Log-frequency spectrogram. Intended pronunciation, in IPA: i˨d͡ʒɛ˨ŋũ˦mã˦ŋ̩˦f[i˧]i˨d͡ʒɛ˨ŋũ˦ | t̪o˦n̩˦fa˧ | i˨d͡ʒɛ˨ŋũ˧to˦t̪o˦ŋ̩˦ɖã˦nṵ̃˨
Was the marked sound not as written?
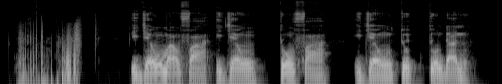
yes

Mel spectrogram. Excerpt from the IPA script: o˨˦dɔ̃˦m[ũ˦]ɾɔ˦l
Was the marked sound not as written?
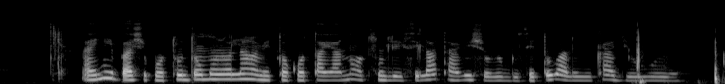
yes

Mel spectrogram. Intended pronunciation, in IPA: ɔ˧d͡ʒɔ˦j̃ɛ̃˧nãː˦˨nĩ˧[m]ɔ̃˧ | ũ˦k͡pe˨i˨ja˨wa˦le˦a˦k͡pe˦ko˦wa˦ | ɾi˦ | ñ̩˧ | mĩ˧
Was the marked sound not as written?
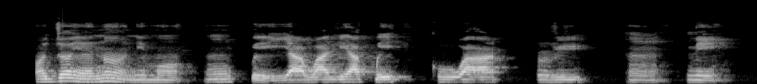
no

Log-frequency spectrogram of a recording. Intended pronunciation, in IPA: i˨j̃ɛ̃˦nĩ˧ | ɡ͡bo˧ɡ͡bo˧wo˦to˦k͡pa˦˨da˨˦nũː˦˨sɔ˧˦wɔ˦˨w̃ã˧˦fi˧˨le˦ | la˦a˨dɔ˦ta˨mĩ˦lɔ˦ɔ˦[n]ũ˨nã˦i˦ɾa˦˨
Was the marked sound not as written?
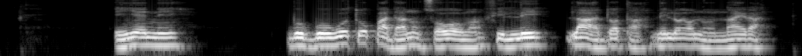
no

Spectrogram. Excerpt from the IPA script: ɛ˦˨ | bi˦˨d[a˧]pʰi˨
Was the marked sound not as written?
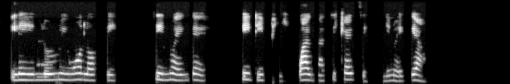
yes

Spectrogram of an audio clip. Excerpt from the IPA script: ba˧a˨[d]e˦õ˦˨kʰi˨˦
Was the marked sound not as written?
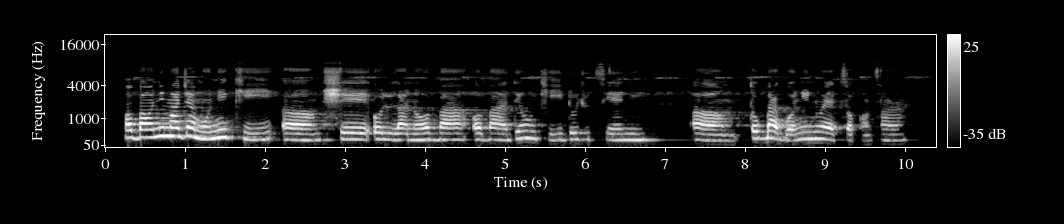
no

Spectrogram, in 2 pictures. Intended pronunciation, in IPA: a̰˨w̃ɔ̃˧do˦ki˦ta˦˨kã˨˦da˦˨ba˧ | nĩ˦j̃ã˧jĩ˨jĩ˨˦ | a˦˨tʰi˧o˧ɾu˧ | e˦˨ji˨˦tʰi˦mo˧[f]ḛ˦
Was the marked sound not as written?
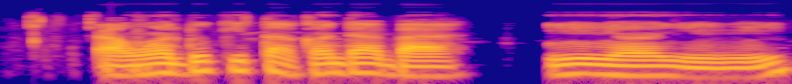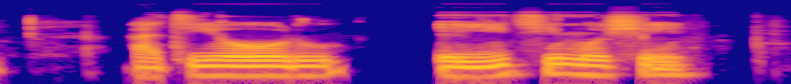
yes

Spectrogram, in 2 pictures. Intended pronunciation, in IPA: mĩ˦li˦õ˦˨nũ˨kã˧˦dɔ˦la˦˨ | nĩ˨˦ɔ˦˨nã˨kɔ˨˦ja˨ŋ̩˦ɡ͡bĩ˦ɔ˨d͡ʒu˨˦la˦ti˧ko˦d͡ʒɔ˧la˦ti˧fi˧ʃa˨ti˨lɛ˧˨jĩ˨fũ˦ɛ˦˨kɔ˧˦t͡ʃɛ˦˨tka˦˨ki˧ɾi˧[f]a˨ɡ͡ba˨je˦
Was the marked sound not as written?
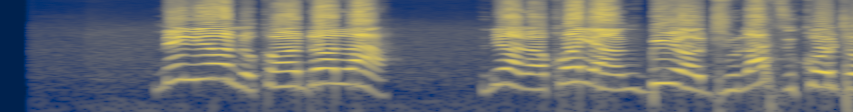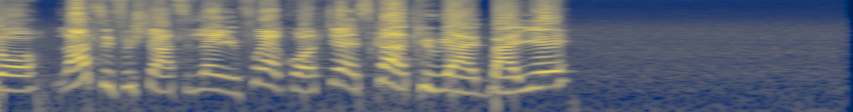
yes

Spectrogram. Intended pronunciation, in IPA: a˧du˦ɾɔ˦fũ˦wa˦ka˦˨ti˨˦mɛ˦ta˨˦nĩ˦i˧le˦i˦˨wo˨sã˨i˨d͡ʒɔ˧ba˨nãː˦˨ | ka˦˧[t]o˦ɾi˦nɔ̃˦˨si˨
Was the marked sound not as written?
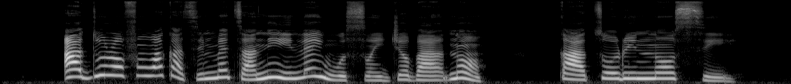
no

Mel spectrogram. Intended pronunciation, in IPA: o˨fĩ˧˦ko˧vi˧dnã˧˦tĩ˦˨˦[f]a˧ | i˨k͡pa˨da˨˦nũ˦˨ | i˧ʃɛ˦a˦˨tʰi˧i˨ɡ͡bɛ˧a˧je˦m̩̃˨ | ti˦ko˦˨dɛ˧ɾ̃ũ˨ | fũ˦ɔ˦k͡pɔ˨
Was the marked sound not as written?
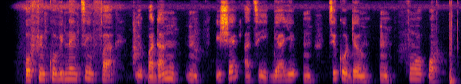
no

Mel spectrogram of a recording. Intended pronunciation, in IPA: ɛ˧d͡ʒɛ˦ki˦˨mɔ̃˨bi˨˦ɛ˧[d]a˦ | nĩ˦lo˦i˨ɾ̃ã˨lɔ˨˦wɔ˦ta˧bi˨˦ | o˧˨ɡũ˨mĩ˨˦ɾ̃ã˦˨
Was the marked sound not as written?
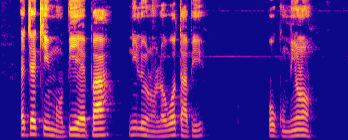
yes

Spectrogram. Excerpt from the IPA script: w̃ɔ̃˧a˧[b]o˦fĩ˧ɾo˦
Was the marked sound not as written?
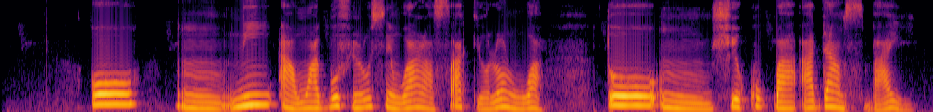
yes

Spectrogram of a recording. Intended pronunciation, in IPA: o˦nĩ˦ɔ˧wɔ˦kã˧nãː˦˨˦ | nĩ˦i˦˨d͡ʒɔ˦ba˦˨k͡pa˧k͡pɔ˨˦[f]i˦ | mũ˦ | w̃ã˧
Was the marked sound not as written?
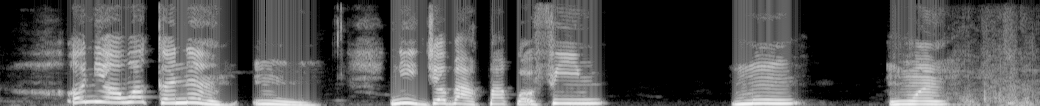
no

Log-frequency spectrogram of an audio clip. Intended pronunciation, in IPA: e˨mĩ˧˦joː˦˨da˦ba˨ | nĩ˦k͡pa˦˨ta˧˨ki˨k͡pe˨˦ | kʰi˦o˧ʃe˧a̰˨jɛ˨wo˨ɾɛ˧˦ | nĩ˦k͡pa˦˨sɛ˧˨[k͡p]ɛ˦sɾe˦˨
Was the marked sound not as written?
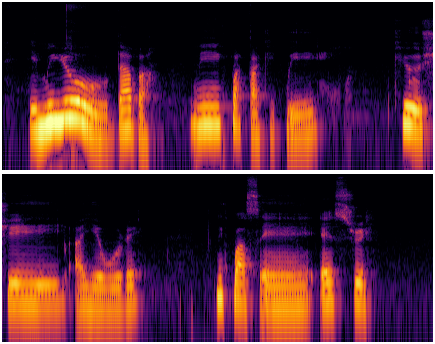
yes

